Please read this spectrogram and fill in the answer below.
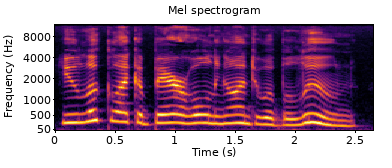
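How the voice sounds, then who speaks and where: A cheerful, kind young boy, as a storybook reader puts him on, speaking up high and bright, full of eager questions. The voice sounds close and dry, without room echo. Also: lively intonation, normal speed, clear, resonant tone.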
